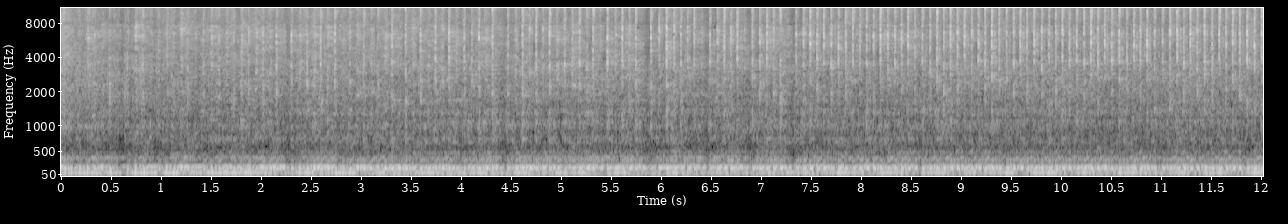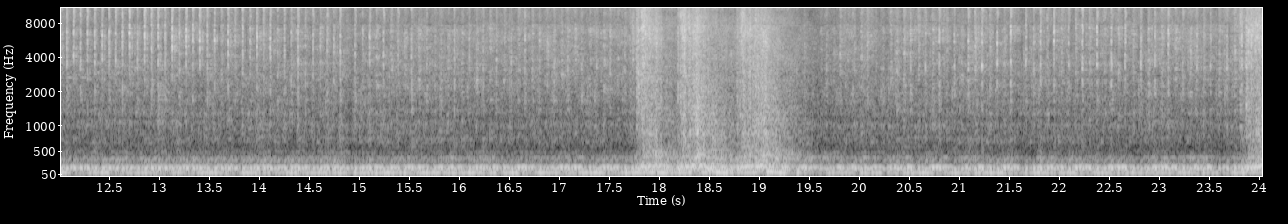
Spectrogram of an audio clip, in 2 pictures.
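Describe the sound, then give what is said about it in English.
The engine of a small 1983 motorcycle with a slight hesitation runs at a steady, low, throbbing idle. A short burst of revving lifts the sound near the end before it settles back to idle. “Bike starts runs pretty good. It's not too bad for a little bike.”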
